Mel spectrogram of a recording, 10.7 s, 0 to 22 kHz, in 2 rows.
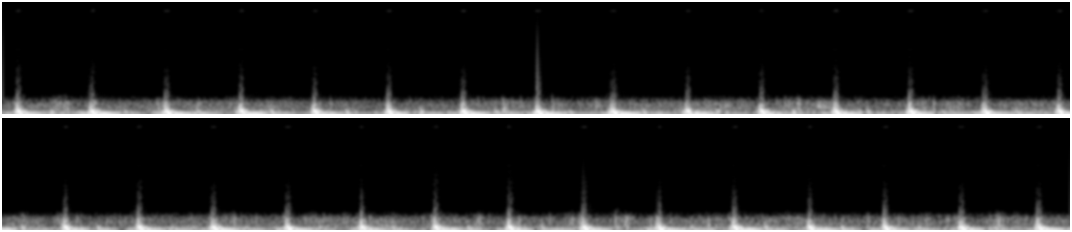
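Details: Male heartbeat recorded while riding a bike: strong, regular low thumps at about 160 a minute with a steady background hum; a fast but normal heartbeat from exercise.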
